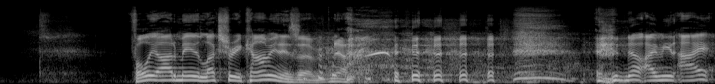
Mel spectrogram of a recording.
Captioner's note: laughter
